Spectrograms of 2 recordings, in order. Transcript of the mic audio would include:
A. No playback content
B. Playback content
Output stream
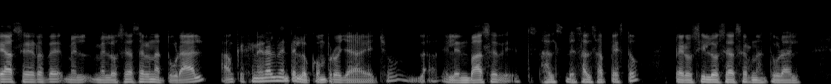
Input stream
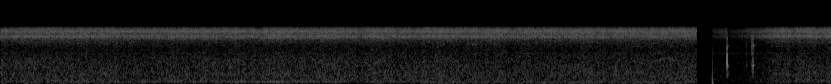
A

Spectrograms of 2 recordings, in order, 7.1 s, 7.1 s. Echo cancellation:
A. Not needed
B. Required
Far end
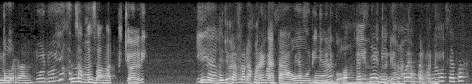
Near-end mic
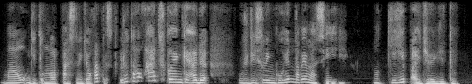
A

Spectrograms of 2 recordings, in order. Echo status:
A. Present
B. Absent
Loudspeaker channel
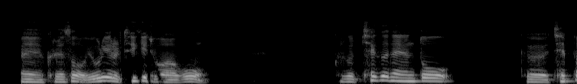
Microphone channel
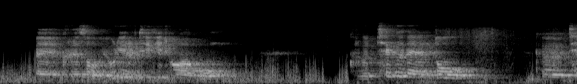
A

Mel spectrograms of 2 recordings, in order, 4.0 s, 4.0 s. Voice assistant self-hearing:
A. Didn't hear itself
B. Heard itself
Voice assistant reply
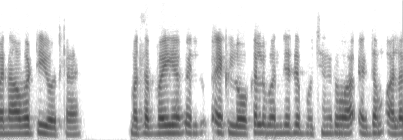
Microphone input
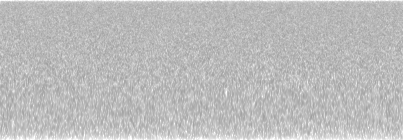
A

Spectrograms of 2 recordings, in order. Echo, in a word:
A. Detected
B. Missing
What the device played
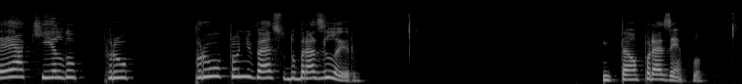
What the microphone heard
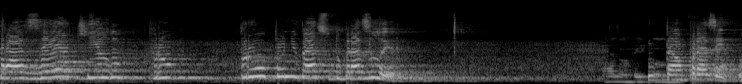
A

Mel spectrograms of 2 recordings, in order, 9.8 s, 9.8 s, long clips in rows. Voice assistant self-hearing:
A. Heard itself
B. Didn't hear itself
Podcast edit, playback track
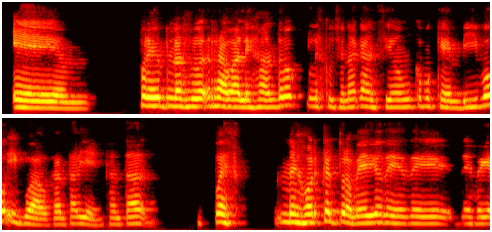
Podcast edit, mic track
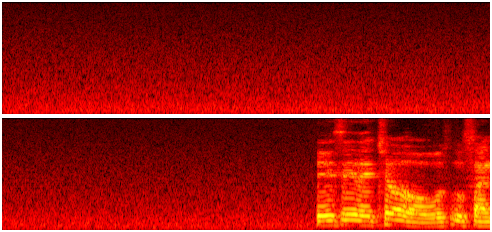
B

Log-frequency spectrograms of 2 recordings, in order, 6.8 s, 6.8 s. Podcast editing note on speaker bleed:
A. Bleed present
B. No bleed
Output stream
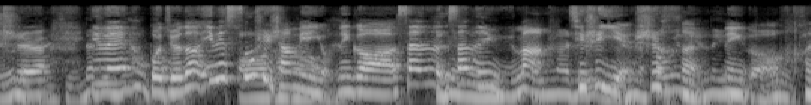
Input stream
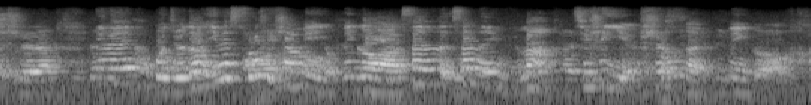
A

